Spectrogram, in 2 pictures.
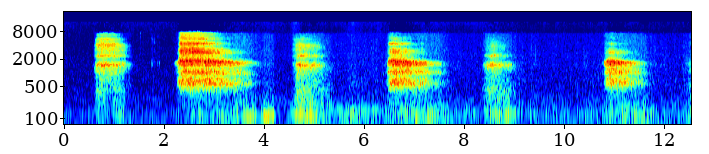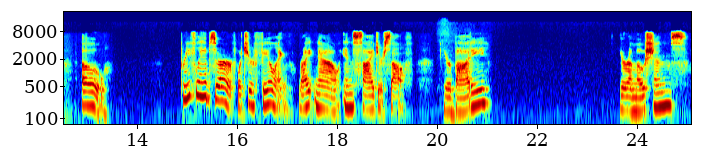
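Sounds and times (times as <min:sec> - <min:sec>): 
slow deep breaths as part of a mindfulness practice: 0:00.6 - 0:01.4, 0:02.2 - 0:09.6, 0:10.3 - 0:12.9, 0:19.5 - 0:20.5
speech: 0:15.0 - 0:19.5, 0:20.1 - 0:21.1, 0:23.6 - 0:25.0.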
